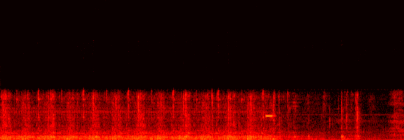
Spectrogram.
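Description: Domestic electric sewing machine running fast as it stitches across a fabric quilt block, a rapid even run of needle strokes that stops about three seconds in.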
